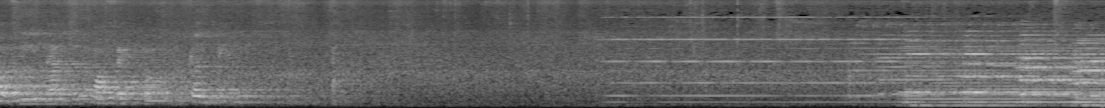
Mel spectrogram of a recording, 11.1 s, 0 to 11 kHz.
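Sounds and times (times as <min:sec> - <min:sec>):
held instrument note: 0:06.0 - 0:11.0.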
